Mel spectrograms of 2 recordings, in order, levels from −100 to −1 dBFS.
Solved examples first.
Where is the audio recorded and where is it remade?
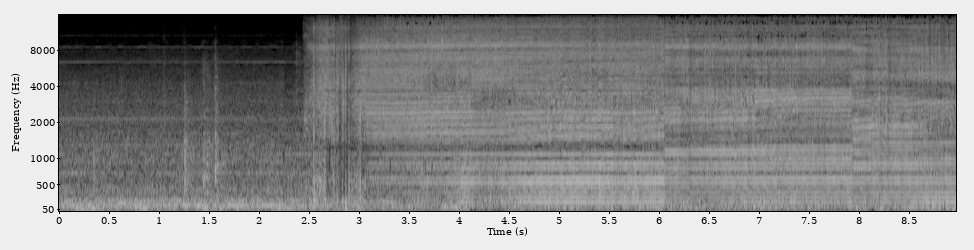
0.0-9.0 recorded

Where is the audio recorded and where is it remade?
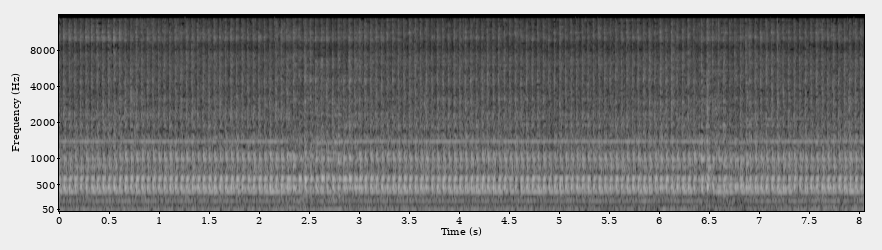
0.0-2.3 recorded; 2.3-3.0 remade; 3.0-6.4 recorded; 6.4-6.9 remade; 6.9-8.1 recorded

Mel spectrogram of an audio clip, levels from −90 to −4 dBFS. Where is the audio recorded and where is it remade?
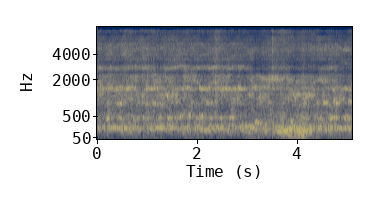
0.0-5.1 remade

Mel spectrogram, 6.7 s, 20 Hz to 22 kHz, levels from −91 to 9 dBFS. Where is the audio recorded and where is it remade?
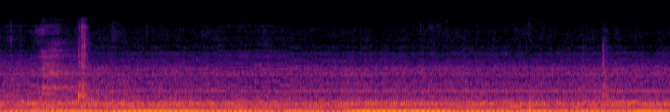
0.0-0.6 remade; 0.6-2.2 recorded; 2.2-2.9 remade; 2.9-6.7 recorded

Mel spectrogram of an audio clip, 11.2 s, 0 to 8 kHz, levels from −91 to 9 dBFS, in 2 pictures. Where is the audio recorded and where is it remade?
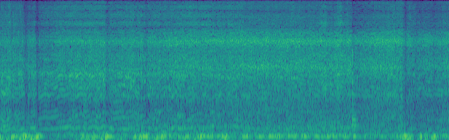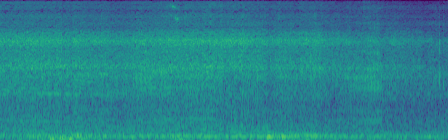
0.0-1.5 recorded; 1.5-2.4 remade; 2.4-8.2 recorded; 8.2-9.0 remade; 9.0-11.2 recorded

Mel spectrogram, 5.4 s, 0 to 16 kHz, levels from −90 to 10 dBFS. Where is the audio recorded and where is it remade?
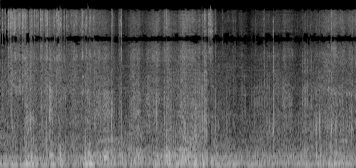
0.0-2.6 recorded; 2.6-3.2 remade; 3.2-3.9 recorded; 3.9-4.5 remade; 4.5-5.4 recorded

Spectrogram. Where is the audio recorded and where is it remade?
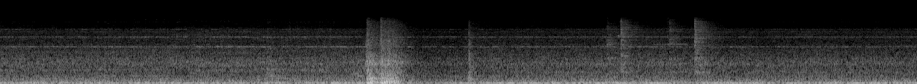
0.0-1.7 recorded; 1.7-2.6 remade; 2.6-9.2 recorded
